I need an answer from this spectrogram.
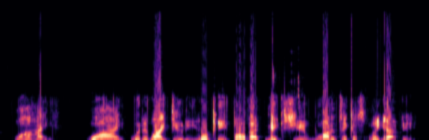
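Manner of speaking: high-pitched, incredulous pleading; retold exasperated protest. American retelling his plea to men who swung at him, exasperated.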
